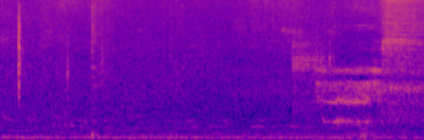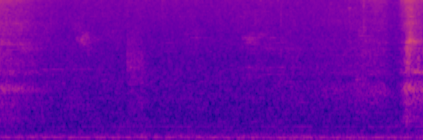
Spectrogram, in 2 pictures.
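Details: Snoring in a thoroughbred racehorse, Inventor's Gate, napping after lunch at Saratoga Racecourse: a low, fluttering rumble repeating through the clip, with brief squeaky background sounds.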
